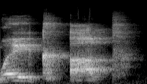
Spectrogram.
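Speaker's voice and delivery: thunderous, rumbling, loud, booming wizard voice. Player's character magically yelling to wake a sleeping figure, loud booming rumbling voice. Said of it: "loud, booming, rumbling voice".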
